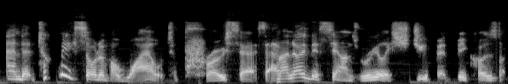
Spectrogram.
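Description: A man in his thirties with an Australian accent gives an earnest personal testimony, halting and frequently restarting his sentences. His fairly low voice is sing-song and a bit bright, in a dull, dry recording with faint music.

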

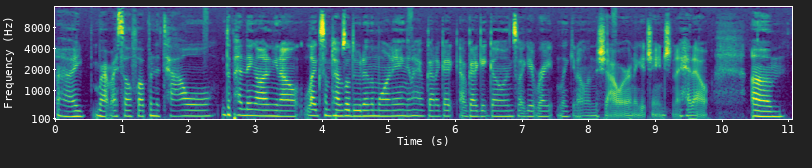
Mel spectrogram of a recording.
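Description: A woman's voice: fairly low pitch, brisk, vocal fry, warm tone. A young woman guest speaking casually in an interview, with hesitant, informal phrasing that tends to trail off. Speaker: podcast guest, ice bath coach.

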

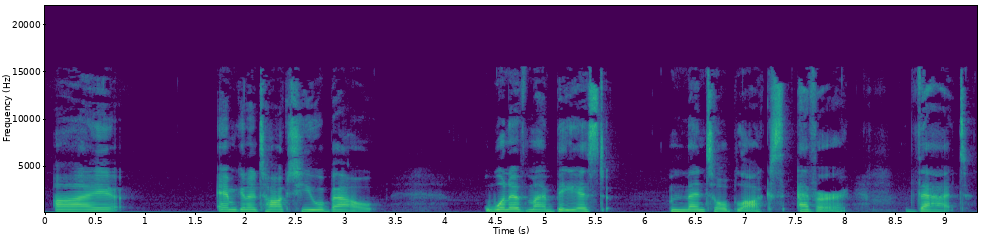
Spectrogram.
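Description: A woman with a fairly low, fairly bright voice hosts a confessional podcast. She tells personal stories candidly and informally, swearing casually as she goes.

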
